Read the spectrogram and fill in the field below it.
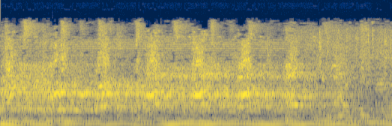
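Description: British police sniffer dogs barking and yipping in repeated short bursts under a steady, loud voice talking over a low background hum.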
